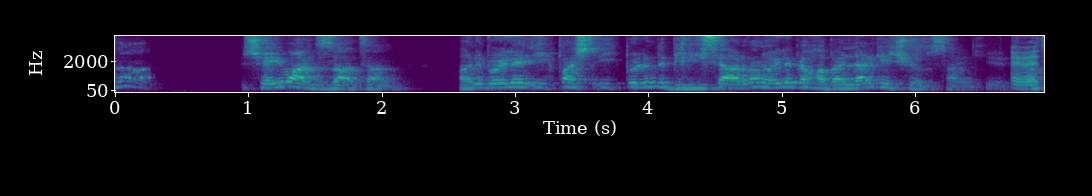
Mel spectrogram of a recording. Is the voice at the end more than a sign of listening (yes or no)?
yes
